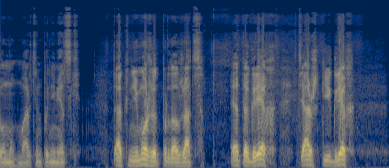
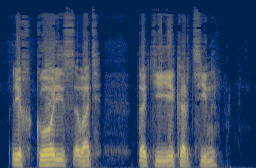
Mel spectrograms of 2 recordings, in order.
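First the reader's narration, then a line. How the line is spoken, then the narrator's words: Giggle. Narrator (Russian): хихикнул Толя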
